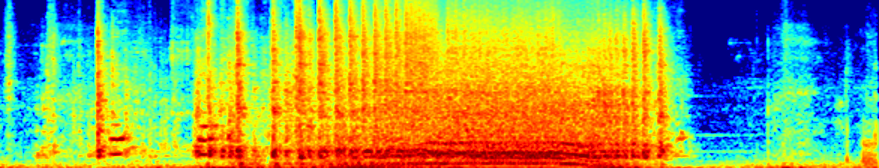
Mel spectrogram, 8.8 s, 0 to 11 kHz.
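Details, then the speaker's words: Toro Recycler 22-inch Personal Pace mower after reassembly: engine revs with a rapid, sharp knocking about four times a second. The spacer between the blade adapter and crank was left loose, so the blade rocks. Loose blade knocking. "that's something hitting that's definitely not good wait to see what's going on here"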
